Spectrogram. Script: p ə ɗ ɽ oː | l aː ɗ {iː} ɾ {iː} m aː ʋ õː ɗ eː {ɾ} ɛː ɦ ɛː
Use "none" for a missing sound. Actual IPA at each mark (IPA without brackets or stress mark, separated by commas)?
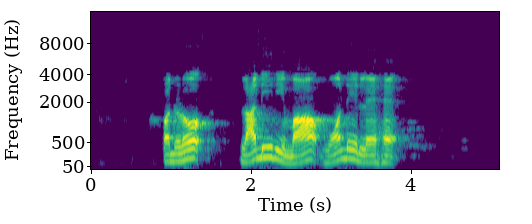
iː, iː, l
